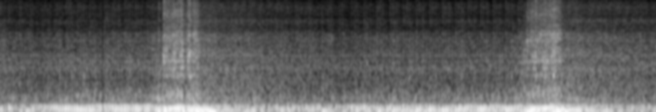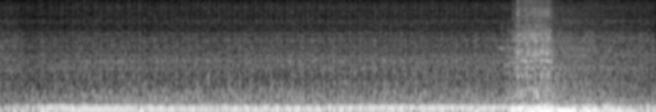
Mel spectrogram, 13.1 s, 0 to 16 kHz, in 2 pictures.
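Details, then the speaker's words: 1947 Ford 8N tractor after adjustment, driving through the gears: steady low drone with clean pickup on each rev, no cough or stumble; normal running under load. "I don't know how much of that you can hear but it does sound like I got the pickup so yeah who knows"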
